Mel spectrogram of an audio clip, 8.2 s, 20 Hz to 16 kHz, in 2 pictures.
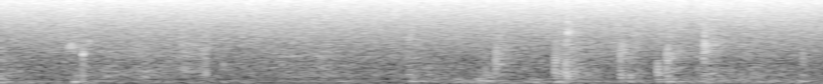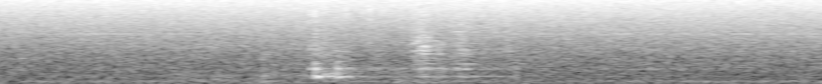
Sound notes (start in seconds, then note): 2.0 quick footsteps; 5.4 hand lightly hitting the block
